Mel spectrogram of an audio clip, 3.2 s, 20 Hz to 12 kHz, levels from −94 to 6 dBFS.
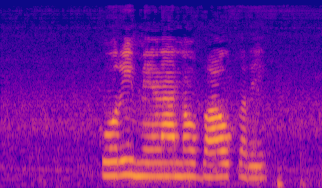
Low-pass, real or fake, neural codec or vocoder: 10.8 kHz; fake; vocoder, 44.1 kHz, 128 mel bands, Pupu-Vocoder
